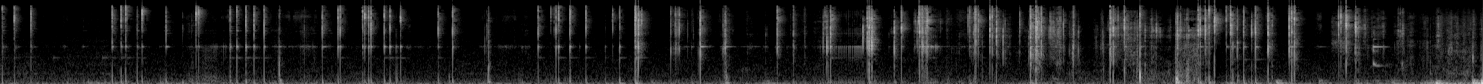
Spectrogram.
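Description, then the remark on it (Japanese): Sharp, rapid crackling and snapping as the still-sealed cap of a large gin bottle is twisted open, a dense series of loud, bright clicks that bunch together and intensify toward the end, with no talking. “ちょっと音が強すぎたねごめんなさいね今のパキパキ音はちょっとピークに行きましたねごめんなさいね”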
